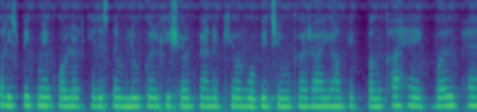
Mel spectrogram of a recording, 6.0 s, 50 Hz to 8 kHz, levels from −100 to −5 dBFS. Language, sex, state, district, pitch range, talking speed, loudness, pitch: Urdu, female, Andhra Pradesh, Anantapur, 220-230 Hz, 290 wpm, -36 LUFS, 220 Hz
